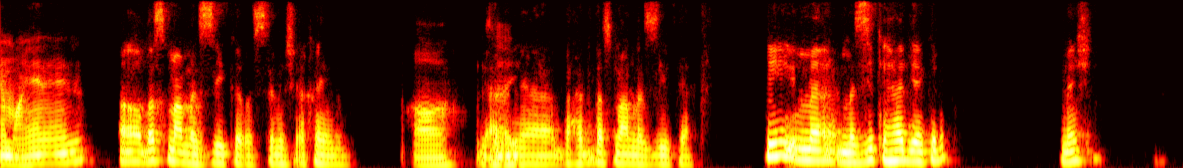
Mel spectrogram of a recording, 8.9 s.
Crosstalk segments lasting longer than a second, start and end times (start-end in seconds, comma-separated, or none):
none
